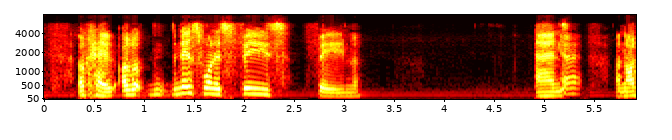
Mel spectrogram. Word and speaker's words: Fi: It could be Phi, but I call her Fee because you have the characters Mito and Fido and Ocarina of Time, which I take to be the solfege syllables. Okay. So I call her Fee because of the solfege syllable Fee, which is raised Fa.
